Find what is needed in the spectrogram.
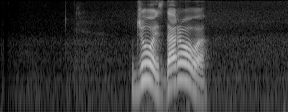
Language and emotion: Russian, positive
